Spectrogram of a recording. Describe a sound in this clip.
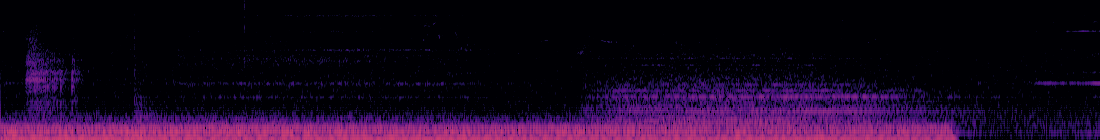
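A deep electronic synthesizer drone plays steadily, then cuts off.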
